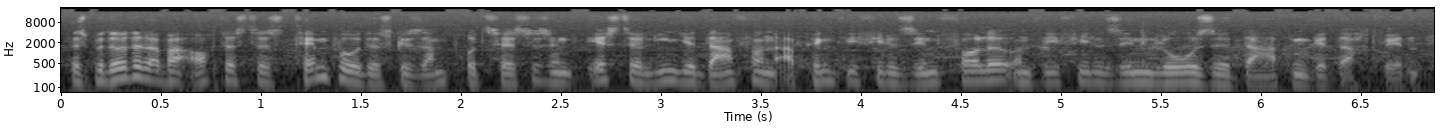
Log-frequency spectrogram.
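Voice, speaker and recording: Ein Schauspieler spielt in einem Hörspiel einen sachlichen, mitdenkenden Mann im Fachgespräch. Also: male voice, mid-range voice, fast, a little mellow, natural voice, rough recording. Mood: inquiring. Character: male questioner probing a technical system, matter-of-fact. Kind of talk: radio drama dialogue.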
